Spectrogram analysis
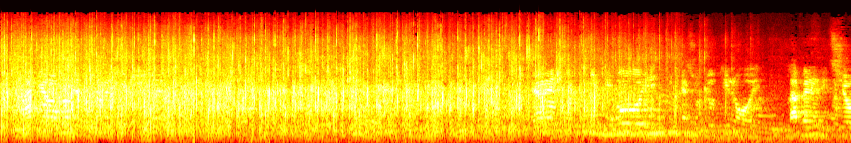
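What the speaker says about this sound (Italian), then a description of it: "facciamo un applauso anche alla protezione." Sustained applause rises from the crowd at the Santo Strato procession, a thick, steady wash of many hands clapping that fades near the end as a voice comes in.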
